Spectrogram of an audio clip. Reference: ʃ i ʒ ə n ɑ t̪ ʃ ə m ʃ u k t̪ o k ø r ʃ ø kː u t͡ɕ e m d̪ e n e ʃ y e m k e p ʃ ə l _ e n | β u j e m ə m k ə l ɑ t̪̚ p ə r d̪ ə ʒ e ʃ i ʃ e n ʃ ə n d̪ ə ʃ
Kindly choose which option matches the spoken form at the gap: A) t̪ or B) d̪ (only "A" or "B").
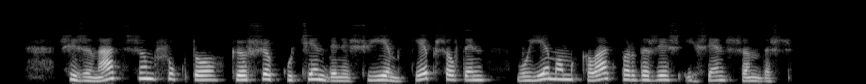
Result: A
